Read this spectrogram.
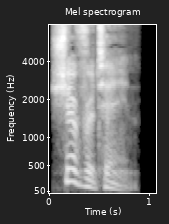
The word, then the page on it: chevrotain: British English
